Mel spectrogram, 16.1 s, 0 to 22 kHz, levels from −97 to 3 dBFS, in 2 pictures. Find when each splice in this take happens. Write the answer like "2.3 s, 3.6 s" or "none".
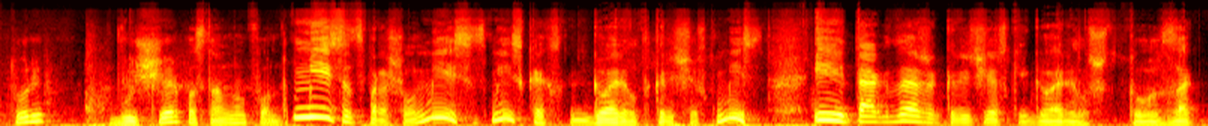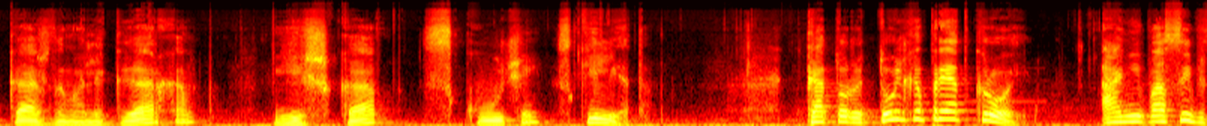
1.9 s, 5.4 s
